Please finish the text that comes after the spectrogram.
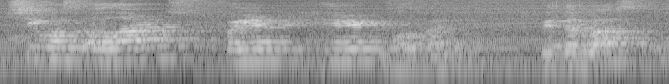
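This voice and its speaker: A teenage boy reading the narration for a school readers theater, steady and even. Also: high voice, moderate pace. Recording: echoey classroom, distant mic, loud noise.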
